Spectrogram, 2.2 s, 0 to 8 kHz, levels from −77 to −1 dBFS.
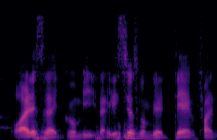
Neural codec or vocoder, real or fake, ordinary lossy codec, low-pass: codec, 44.1 kHz, 7.8 kbps, DAC; fake; none; 7.2 kHz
